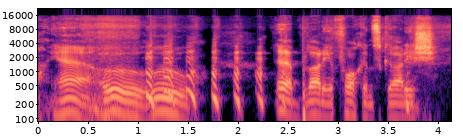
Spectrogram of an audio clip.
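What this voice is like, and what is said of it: Mixed Scottish, Irish, Australian accent. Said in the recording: “My accent is always a gutter of like Australian, Scottish, and Irish.”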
